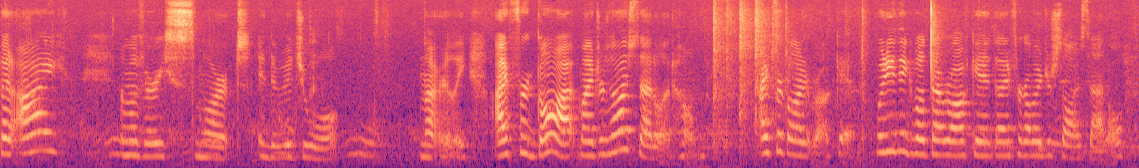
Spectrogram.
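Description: Over noticeable background noise, a woman speaks at a high pitch with ordinary pitch variation. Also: moderate pace. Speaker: equestrian vlogger. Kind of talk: casual vlog chat. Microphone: camera far.

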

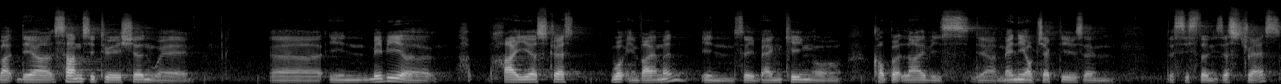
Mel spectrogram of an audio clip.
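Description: A man speaks at a fairly low pitch. His pace is fairly slow, with ordinary pitch variation. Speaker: audience member. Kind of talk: audience Q&A question. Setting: hall with live audience. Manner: halting. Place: hall.

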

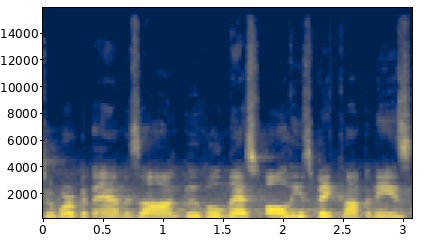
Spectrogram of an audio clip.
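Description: A man talks at a fairly quick pace. Light background noise is audible. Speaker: startup executive and founder. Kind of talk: panel discussion. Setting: stage with audience. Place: stage. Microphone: headset.

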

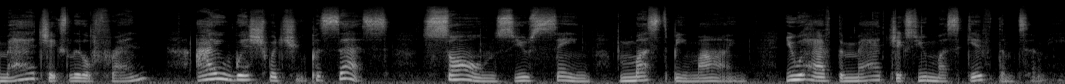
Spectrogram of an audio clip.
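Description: In a put-on character voice at a middle pitch, the speaker talks at a very slow pace with hissing. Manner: hissing, greedy.

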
